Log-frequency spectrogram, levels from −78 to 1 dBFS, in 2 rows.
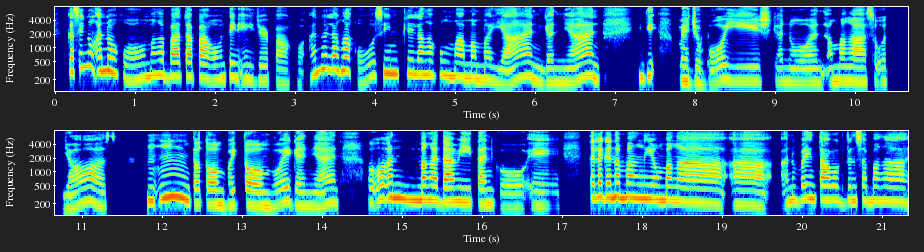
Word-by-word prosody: kasi 300 +3 +6
no'ng 390 -3 -2
ano 310 -2 +2
ko, 205 -3 -9
mga 255 +3 -4
bata 245 0 +3
pa 220 -3 +2
ko, 200 - -8
teenager 205 -4 -5
pa 170 -3 -6
ko, 160 - -18
ano 290 +7 -3
lang 335 -1 0
ako, 230 - -3
simple 280 +1 +2
lang 270 0 -1
akong 255 0 -8
mamamayan 215 -2 -1
ganyan, 180 +7 0 0.5
hindi 235 +2 0 0.3
medyo 190 -2 +2
boyish 190 +2 +1
gano'n, 175 -1 -6
ang 180 +2 -7
mga 190 -1 +1
suot, 185 - -2 0.4
yas, 185 +3 -2 0.4
mm, 270 +3 +1
totomboy-tomboy, 195 -1 +1
ganyan. 180 +3 0 0.4
Oo, 225 +4 0
ang 275 -1 +3 0.2
mga 250 -1 +5
damitan 220 -2 +4
ko, 170 -1 -8
eh, 180 -1 -1 0.4
talaga 280 +1 +6
namang 280 -1 +3
yung 255 -1 0
mg, 245 -1 +2 0.7
ah, 195 -2 +2 0.2
ano 225 +2 -5
ba 255 - 0
yung 265 -1 -1
tawag 250 -1 +2
dun 240 +1 -5
sa 245 - +6
mga 230 -2 -2
215 Hz, 135 wpm, -23 LUFS, 185-250 Hz, 0.7 s, kasi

